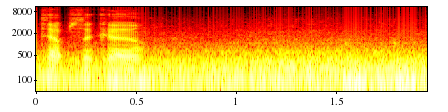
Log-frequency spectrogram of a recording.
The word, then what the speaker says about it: Terpsichore: This is Terpsichore, but my mom used to call it Tepsico. Tepsico for short, but it looks like Terpsichore.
